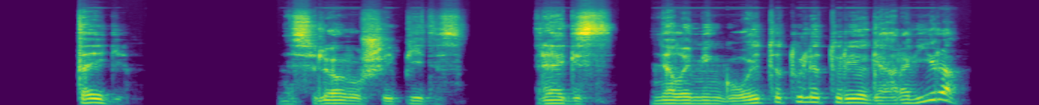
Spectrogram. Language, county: Lithuanian, Kaunas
